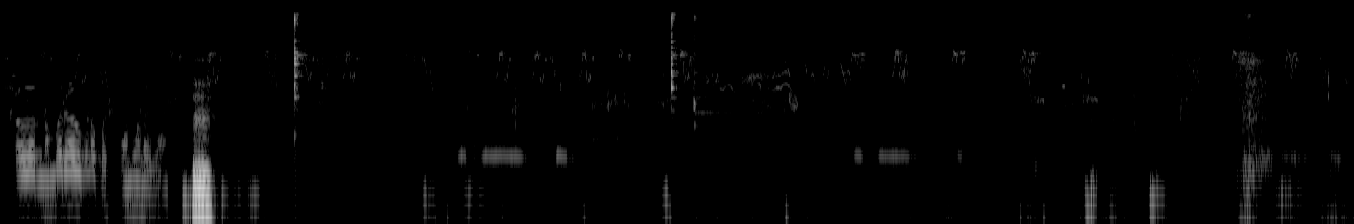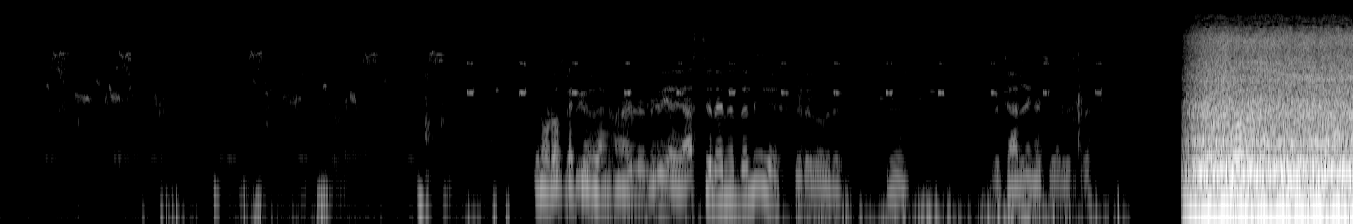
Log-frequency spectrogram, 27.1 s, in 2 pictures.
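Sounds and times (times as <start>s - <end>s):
birds chirping faintly: 0.0s - 24.8s.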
